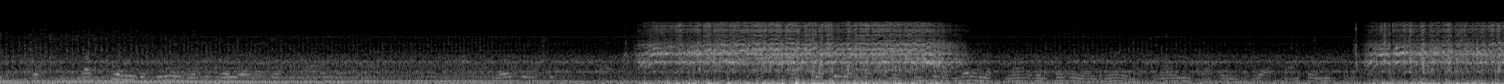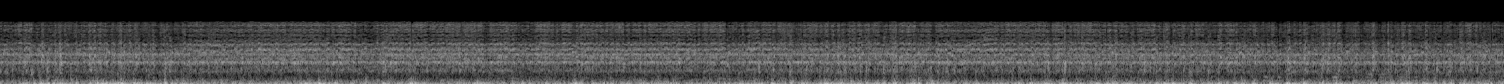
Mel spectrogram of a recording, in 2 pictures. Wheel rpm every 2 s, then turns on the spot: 0, 0, 0, 110, 100, 0, 20, 160, 170, 170, 170, 170, 170, 170, 170.
none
